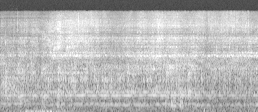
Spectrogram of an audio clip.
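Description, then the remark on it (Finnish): A pottery wheel, its speed set with a foot pedal, spins at full speed with a little water added as wet dark grey clay is shaped into a salt cave, giving a steady, continuous motor whir with a faint high whine and a rough, churning hiss that holds even throughout, with no voices. “Joo, ja eli tässä on ihan jalalla säädettävä, että kuinka kovaa tämä pyörä pyörii. Ja sitten laitetaan vähän vettä ja pyörä pyörii täysille.”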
